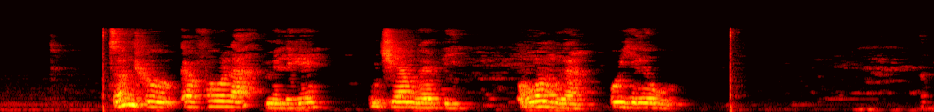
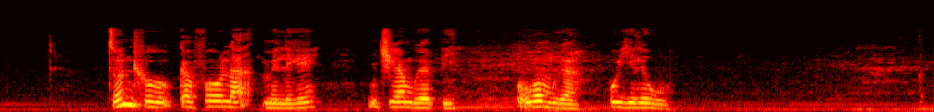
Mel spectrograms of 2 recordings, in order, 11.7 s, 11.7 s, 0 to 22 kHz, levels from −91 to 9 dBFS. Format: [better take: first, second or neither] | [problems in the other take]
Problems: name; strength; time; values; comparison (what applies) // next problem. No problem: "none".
second | noise reduction (classical method WPE with log-MMSE)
